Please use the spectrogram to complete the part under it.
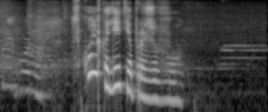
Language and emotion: Russian, neutral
